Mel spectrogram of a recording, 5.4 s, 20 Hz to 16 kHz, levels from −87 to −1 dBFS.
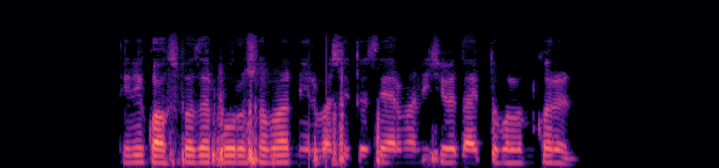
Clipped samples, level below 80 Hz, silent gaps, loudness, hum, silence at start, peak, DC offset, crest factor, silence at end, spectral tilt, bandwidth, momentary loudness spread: under 0.1%; -70 dBFS; none; -31 LUFS; none; 0.9 s; -12 dBFS; under 0.1%; 20 dB; 1.1 s; -7 dB/octave; 7.6 kHz; 7 LU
